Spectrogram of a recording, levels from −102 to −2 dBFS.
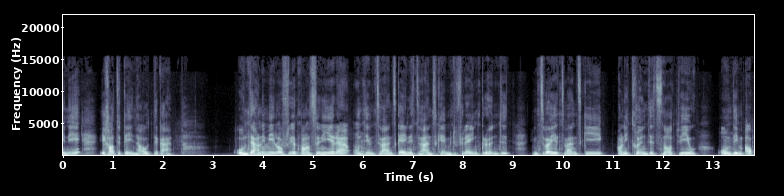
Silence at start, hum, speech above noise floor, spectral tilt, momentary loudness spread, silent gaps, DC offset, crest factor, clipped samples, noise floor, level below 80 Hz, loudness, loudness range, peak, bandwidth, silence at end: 0 s; none; 45 dB; -6.5 dB/octave; 10 LU; none; under 0.1%; 20 dB; under 0.1%; -65 dBFS; -56 dBFS; -20 LUFS; 4 LU; 0 dBFS; 15.5 kHz; 0 s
